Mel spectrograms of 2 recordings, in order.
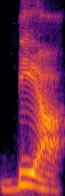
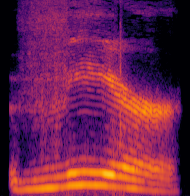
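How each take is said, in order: First: The word begins with a b sound. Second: The word begins with a v sound. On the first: The speaker calls it wrong. "some of you were saying beer" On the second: The speaker calls it right. "but it's veer"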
